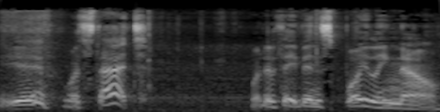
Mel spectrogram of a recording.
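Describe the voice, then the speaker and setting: This man uses a put-on character voice. He speaks at a fairly slow pace. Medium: read story. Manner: scolding, sharp.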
